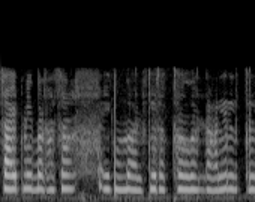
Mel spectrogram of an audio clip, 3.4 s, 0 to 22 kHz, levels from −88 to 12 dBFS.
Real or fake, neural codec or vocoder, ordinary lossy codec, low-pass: fake; vocoder, 44.1 kHz, 80 mel bands, Vocos; none; 5.4 kHz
